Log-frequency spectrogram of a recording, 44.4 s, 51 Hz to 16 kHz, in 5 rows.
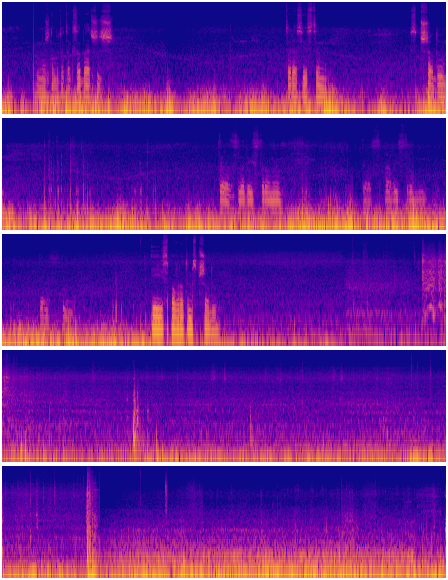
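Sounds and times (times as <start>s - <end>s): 
road and wind noise: 0.0s - 44.4s
speech: 0.9s - 2.3s, 5.7s - 6.7s, 8.2s - 9.1s, 13.2s - 15.1s, 16.1s - 17.5s, 18.5s - 19.4s, 20.0s - 22.2s
car engine drone: 24.6s - 44.4s
car cabin rumble while driving: 28.6s - 44.4s.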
